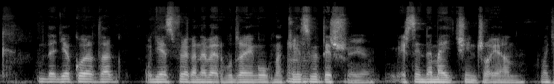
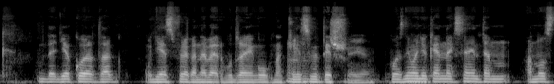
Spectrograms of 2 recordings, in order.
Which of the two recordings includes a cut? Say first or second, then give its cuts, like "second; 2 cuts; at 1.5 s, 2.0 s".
second; 1 cut; at 3.9 s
